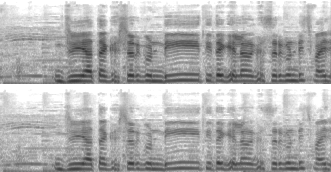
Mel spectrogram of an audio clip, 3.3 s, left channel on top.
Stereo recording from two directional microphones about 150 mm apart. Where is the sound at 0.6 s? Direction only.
Centre (ahead or behind).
